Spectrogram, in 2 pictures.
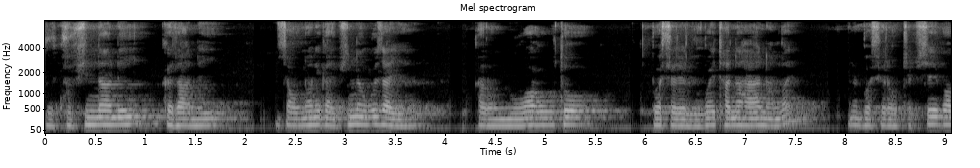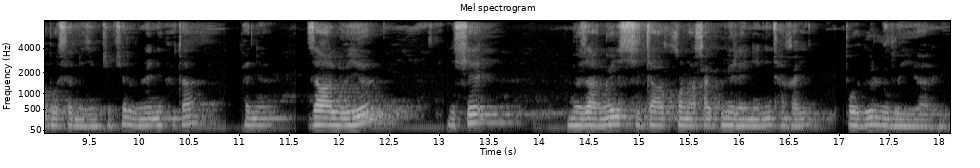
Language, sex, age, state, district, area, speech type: Bodo, male, 60+, Assam, Chirang, rural, spontaneous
